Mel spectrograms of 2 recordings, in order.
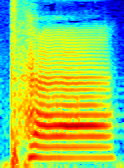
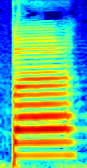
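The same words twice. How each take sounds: First: The letter has a strong, exaggerated burst of breath. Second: The letter has only a light puff of breath. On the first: The speaker calls it wrong. "itu takaluf, berlebihan" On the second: The speaker calls it right. "Ada percikan nafasnya sedikit"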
